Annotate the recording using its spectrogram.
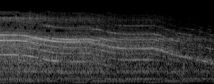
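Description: Stand mixer's motor whining as it beats meringue, then switched off: the whine slides down in pitch and fades as the beater winds down over about a second and a half.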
